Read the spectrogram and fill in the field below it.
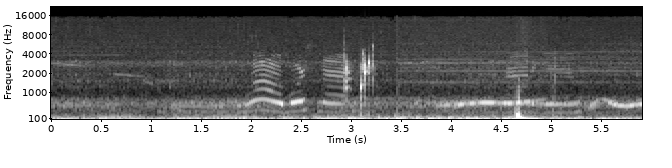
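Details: Whales mugging a boat, spy-hopping repeatedly during a 7:30 whale watch on 21 February 2019, heard underwater: harmonic upswept whoops and a quick burst of pulsed creaks, then a rising, wavering moan, with sharp knocks and low engine-like rumble.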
